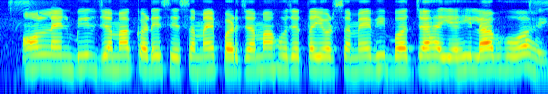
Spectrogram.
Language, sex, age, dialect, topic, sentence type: Magahi, female, 25-30, Western, banking, question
